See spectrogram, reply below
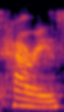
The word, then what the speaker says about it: Harries: It's Harries. So it's like Harry, a plural, but it's Harries.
